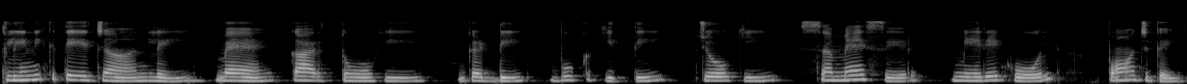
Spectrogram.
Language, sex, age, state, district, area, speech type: Punjabi, female, 45-60, Punjab, Ludhiana, rural, spontaneous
